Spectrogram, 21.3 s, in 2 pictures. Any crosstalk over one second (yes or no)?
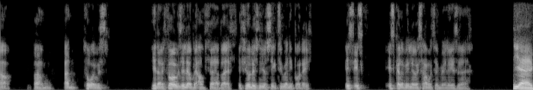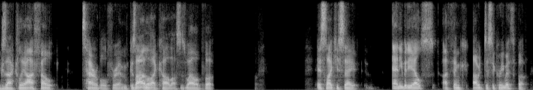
no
